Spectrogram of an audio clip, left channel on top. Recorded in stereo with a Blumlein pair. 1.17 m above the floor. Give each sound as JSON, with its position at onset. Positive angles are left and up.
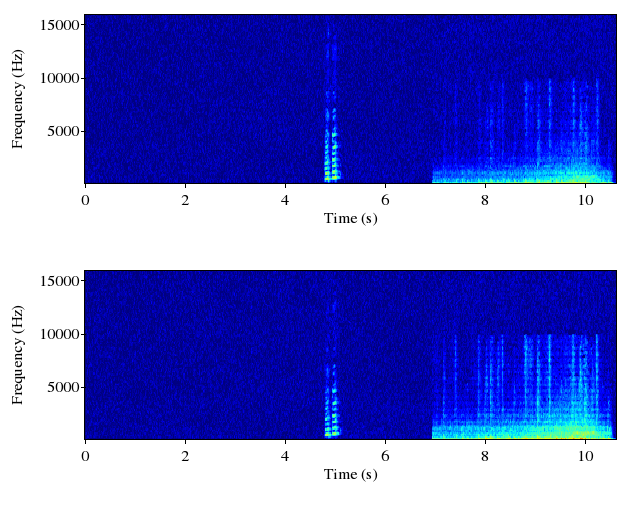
{"t": 4.8, "sound": "a giggle", "azimuth_deg": 65, "distance_m": 0.5}
{"t": 6.9, "sound": "a rattle", "azimuth_deg": -40, "distance_m": 0.5}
